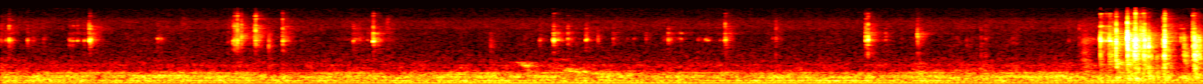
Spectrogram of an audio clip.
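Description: Mostly near silence, broken by faint, scattered small clicks as a stainless steel bolt snap and a backup dive light are handled while nylon line is threaded through their eyes, and a quicker run of clicks near the end.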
